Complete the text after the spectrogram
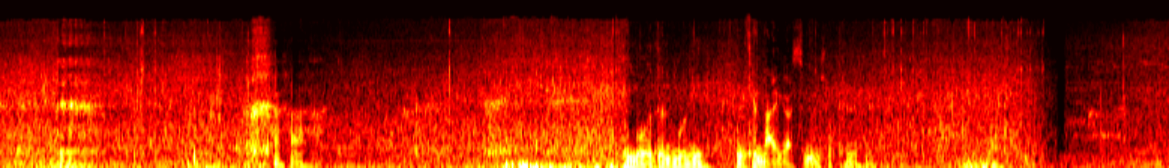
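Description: A small stream trickles over rocks outdoors.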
